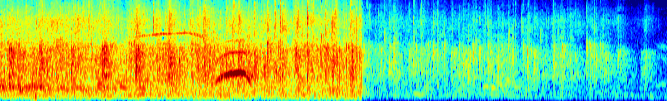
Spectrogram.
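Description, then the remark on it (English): A crowd at Arena Church claps for a speaker being welcomed up, in a dense, steady burst of applause for a few seconds, then it abruptly drops to a much quieter, thinning patter of scattered claps that fades out. “Come on, let's give her a round of applause.”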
